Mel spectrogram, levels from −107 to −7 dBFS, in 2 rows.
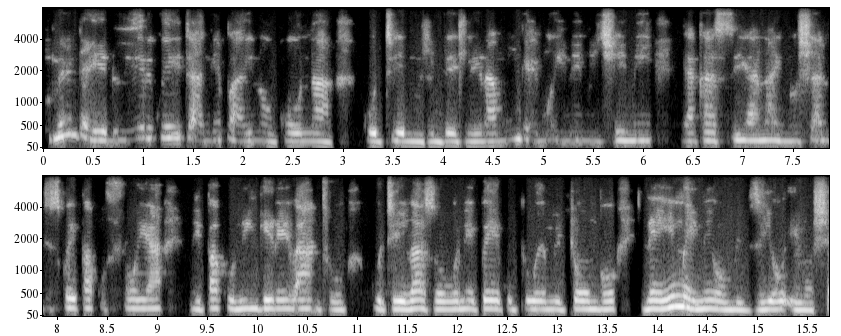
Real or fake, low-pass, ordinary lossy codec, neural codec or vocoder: real; 7.2 kHz; Opus, 16 kbps; none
